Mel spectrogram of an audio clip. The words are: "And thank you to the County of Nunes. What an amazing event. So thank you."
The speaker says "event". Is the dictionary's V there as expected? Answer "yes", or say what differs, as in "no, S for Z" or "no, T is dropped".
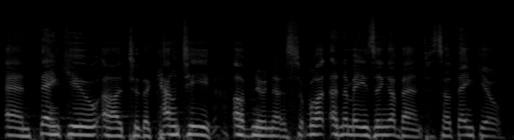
yes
